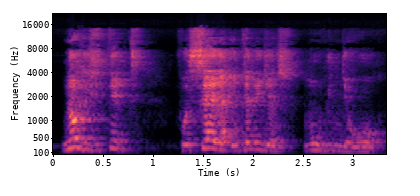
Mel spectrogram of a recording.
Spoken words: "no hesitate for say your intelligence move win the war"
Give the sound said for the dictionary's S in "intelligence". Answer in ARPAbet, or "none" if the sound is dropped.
S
